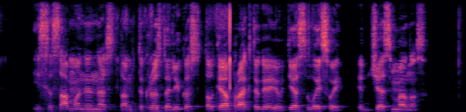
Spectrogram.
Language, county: Lithuanian, Vilnius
